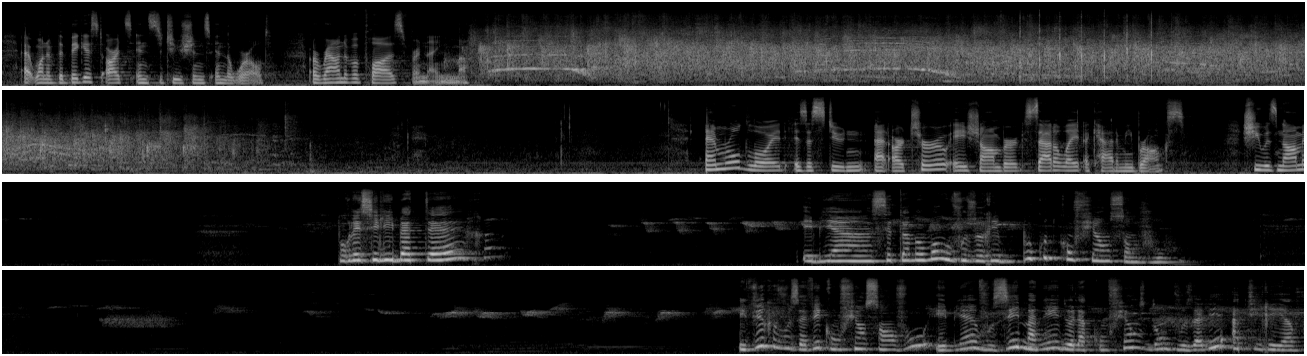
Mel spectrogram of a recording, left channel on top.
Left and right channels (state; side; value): different; both; correlation 0.00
